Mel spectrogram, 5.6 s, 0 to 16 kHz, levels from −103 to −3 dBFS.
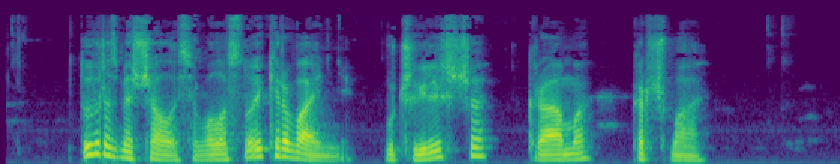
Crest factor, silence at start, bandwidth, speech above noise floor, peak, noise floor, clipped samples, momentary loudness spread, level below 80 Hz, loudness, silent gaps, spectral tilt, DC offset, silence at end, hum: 20 dB; 0.55 s; 11.5 kHz; 48 dB; -2 dBFS; -67 dBFS; under 0.1%; 11 LU; -52 dBFS; -20 LUFS; none; -5.5 dB/octave; under 0.1%; 0.9 s; none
